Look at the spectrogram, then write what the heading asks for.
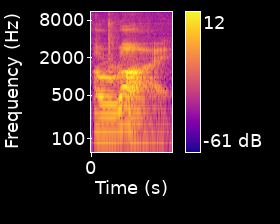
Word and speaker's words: awry: was considerable the word awry a WR y means wrong or ask you'll say his scheme went awry his scheme went awry be sure you get the correct vowel sound in that be a de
